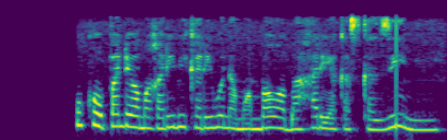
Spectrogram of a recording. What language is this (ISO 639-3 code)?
swa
